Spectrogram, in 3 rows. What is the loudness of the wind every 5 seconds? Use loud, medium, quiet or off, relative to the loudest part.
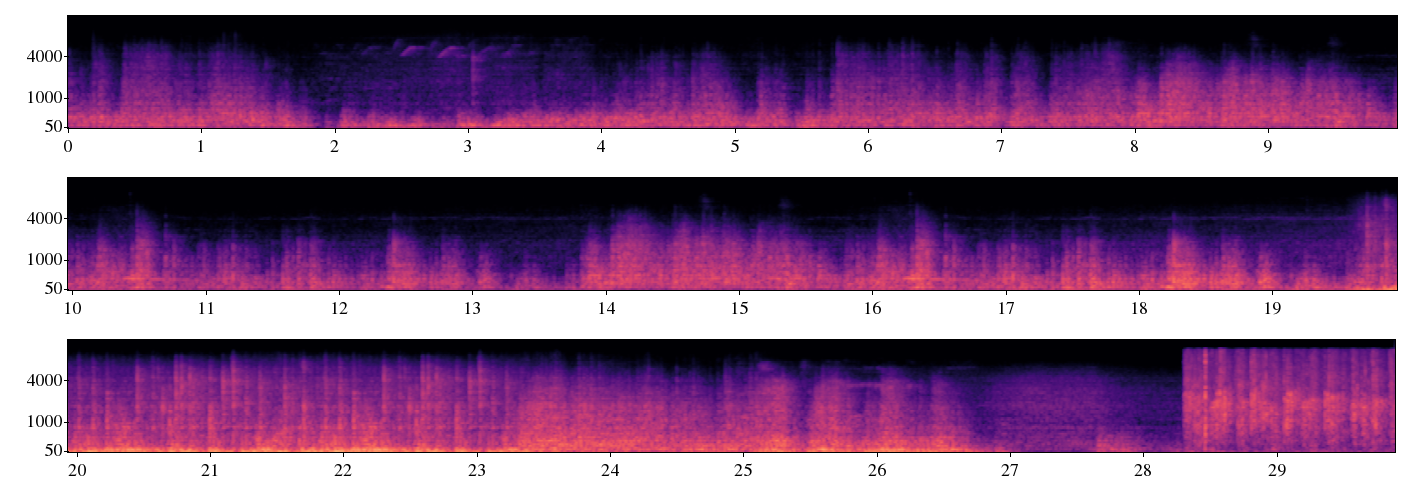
medium, medium, medium, medium, loud, medium.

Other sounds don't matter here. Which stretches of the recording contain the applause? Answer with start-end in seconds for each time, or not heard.
28.3-29.8.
